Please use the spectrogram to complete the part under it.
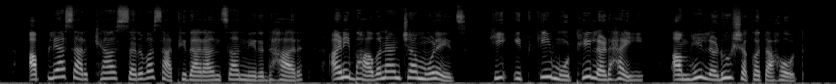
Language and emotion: Marathi, neutral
